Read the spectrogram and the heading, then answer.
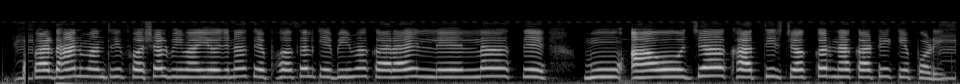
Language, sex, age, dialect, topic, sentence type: Bhojpuri, female, 18-24, Northern, agriculture, statement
